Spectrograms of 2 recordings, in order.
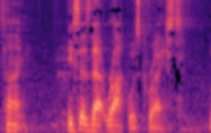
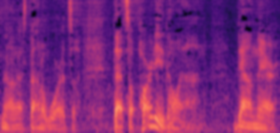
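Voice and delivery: quiet God voice; 7 semitones lower, 7 dB quieter than usual. Retold or imitated. God voiced in retold story.

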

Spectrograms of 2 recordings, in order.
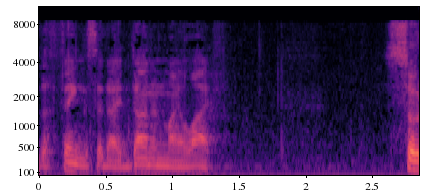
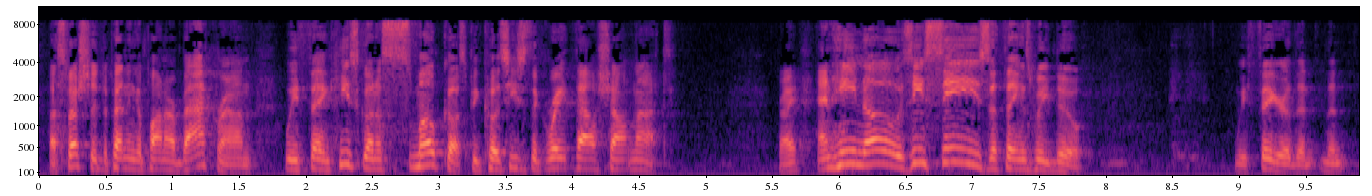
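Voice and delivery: ordinary talk, nothing marked

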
